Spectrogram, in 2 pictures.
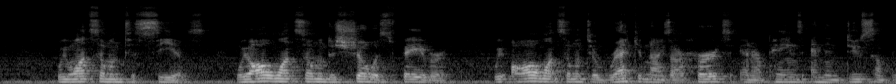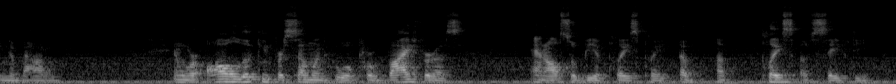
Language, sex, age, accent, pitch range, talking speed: English, male, 30-49, American, 105-120 Hz, 165 wpm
